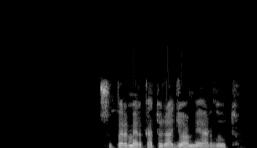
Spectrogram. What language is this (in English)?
Basque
